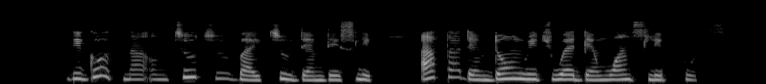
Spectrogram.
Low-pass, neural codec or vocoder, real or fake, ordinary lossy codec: none; none; real; none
